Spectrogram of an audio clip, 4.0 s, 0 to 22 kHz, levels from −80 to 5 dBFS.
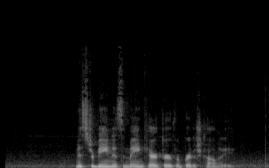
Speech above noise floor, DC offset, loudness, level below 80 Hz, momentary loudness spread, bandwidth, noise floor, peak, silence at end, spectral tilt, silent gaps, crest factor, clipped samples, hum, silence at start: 24 dB; under 0.1%; -31 LUFS; -76 dBFS; 11 LU; 15 kHz; -55 dBFS; -14 dBFS; 0 s; -5 dB/octave; none; 20 dB; under 0.1%; none; 0.35 s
